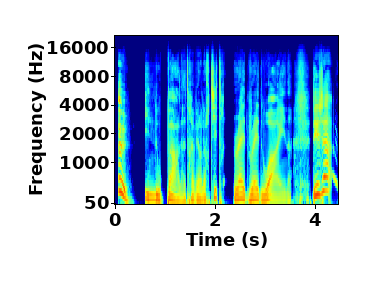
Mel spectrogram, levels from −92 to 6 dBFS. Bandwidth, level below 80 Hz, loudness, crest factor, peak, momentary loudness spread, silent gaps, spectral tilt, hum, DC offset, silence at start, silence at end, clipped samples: 15 kHz; -42 dBFS; -21 LUFS; 16 dB; -4 dBFS; 14 LU; none; -5.5 dB/octave; none; under 0.1%; 0.05 s; 0 s; under 0.1%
